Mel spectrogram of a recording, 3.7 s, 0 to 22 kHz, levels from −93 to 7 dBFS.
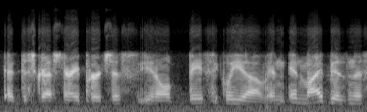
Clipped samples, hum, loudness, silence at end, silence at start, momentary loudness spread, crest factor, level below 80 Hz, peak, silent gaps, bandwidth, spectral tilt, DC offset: under 0.1%; none; -17 LUFS; 0 s; 0.05 s; 8 LU; 18 dB; -58 dBFS; 0 dBFS; none; 12 kHz; -1.5 dB/octave; under 0.1%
